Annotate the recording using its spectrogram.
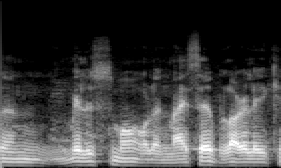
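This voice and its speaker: A man speaks at a fairly slow pace. Noticeable background noise runs behind him. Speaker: veteran reggae and gospel singer. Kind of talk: interview.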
